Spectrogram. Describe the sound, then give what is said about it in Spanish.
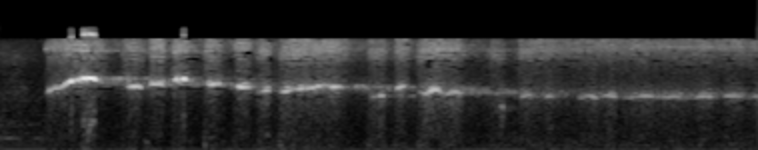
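A person whistles a steady, sustained tune for several seconds, the pitch wavering slightly with small fluttering inflections, fairly loud with no talking. The whistling is a way to summon an angel, as Edward Kelly Talbot did. “Decía que la mejor manera de convocar a un ángel era silbar.”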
